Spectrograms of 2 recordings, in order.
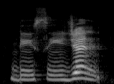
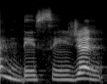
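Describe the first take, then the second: First: Said in the usual way. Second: decision drawn out slowly; slow model word. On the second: Shown as a demonstration. Teacher to class, slow careful decision. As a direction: say decision slowly, every syllable clear. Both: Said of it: "तो क्या हो गया?".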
